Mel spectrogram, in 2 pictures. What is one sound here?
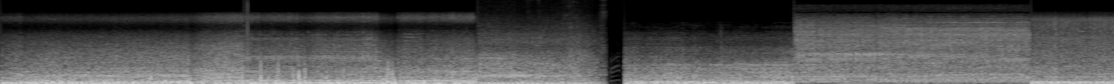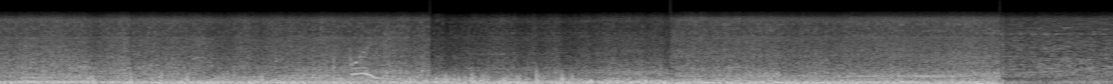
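A scooter engine hums steadily while riding.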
